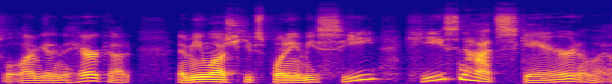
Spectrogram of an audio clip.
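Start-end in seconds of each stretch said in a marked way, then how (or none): 2.6-4.8 high, drawn-out mock mom voice; slow singsong put-on coaxing; mimicked coaxing mother. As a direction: imitate a mother reassuring her kid, pitched up. Mimics mother coaxing her scared child.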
